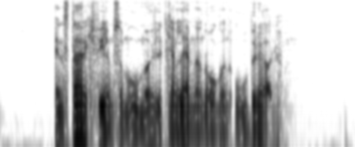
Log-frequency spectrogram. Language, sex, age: Swedish, male, 35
